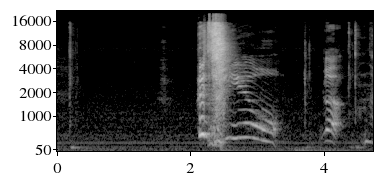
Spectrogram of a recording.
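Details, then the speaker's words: Sneeze from someone who says they are sick: a single explosive sneeze with a drawn-out voiced trail, followed by a short vocal sound; an ordinary sneeze. "Okay. I have to sneeze. Wait, I have to sneeze again, I think. Okay. I'm done. Yep, I'm done. That was the last sneeze."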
